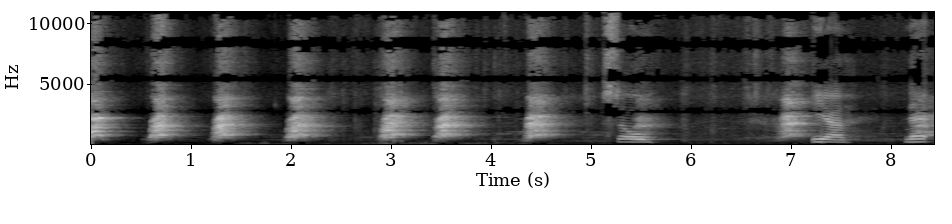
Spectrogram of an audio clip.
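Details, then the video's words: Female pet dog barking at people she sees outside, a run of rough barks about every half second, followed by high whining yelps mixed with a person's voice toward the end. "The Toxic Kid's Dog barks like crazy"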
